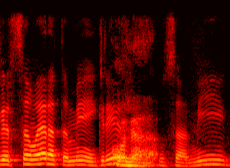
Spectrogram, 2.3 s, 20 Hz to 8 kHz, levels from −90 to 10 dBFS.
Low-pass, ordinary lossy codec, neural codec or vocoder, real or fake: 7.2 kHz; none; none; real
